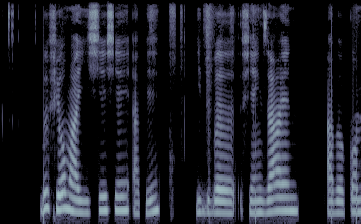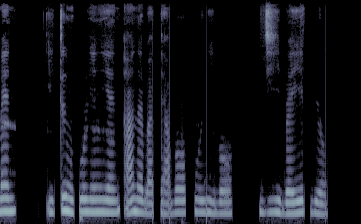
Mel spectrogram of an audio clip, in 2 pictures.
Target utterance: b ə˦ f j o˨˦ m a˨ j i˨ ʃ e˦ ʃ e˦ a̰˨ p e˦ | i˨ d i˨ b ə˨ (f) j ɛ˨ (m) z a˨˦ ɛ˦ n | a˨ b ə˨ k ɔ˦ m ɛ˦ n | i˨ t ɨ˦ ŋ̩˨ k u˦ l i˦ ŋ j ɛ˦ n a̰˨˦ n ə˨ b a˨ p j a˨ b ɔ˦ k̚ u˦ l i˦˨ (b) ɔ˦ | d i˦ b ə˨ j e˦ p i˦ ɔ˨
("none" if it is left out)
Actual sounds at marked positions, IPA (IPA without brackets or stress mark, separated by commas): f, ŋ, b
